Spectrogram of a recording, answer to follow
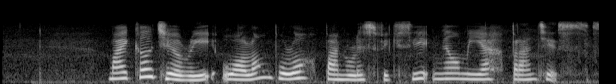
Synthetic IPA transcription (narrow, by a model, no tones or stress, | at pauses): majkəld͡ʒɛɾiwɔlɔŋpulʊhpanulɪsfiksiŋɪlmijahpɾaɲt͡ʃɪs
